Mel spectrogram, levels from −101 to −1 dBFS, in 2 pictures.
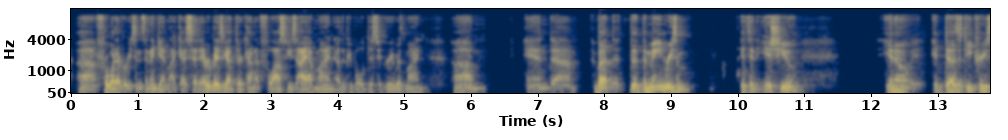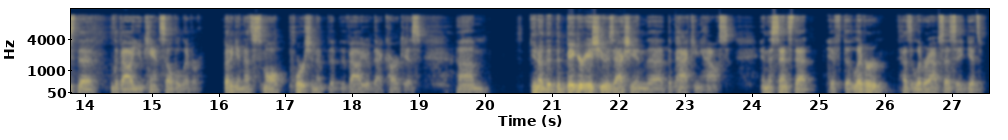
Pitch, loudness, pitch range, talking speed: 110 Hz, -26 LUFS, 90-125 Hz, 195 wpm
